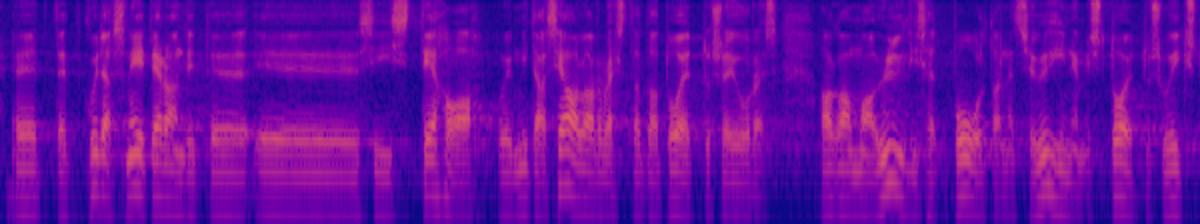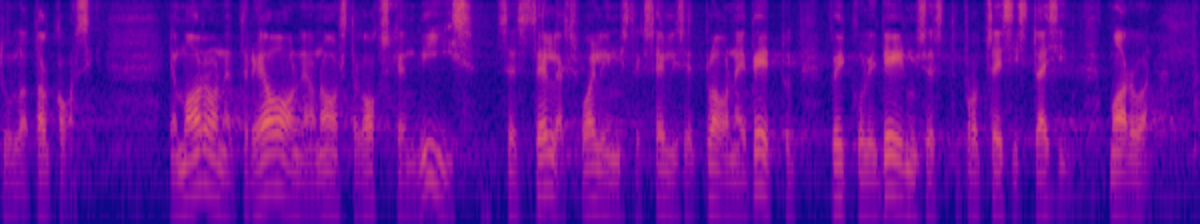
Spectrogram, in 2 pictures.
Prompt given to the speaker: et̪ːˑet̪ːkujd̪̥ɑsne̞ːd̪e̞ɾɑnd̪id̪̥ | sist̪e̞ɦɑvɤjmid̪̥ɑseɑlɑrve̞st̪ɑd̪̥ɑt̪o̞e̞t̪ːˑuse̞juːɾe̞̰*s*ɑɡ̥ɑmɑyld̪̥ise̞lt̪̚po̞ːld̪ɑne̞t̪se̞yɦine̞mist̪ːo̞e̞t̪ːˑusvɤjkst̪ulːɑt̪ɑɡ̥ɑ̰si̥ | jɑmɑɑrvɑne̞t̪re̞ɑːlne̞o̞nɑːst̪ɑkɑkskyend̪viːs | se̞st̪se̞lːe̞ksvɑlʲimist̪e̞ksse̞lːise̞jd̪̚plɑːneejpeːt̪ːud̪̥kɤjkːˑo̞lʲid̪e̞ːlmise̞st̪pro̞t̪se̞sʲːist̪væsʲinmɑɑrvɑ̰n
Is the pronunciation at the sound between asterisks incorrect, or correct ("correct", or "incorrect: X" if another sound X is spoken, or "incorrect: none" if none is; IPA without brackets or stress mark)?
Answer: correct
